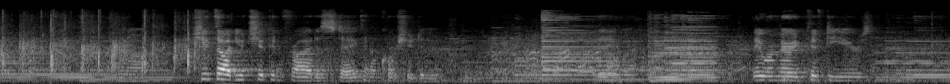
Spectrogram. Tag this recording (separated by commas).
Speech, Music, Musical instrument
